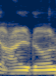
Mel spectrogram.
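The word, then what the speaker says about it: idol: बार repeat करते हैं यदि किसी वर्ड के शुरू में आई आता है तो उस आई को आई ही प्रोनाउंस किया जाता है है आइए कुछ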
